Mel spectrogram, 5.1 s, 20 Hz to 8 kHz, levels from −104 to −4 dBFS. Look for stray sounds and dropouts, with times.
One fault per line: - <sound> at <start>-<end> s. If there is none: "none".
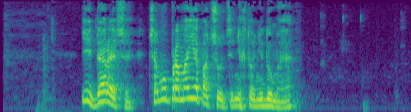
none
